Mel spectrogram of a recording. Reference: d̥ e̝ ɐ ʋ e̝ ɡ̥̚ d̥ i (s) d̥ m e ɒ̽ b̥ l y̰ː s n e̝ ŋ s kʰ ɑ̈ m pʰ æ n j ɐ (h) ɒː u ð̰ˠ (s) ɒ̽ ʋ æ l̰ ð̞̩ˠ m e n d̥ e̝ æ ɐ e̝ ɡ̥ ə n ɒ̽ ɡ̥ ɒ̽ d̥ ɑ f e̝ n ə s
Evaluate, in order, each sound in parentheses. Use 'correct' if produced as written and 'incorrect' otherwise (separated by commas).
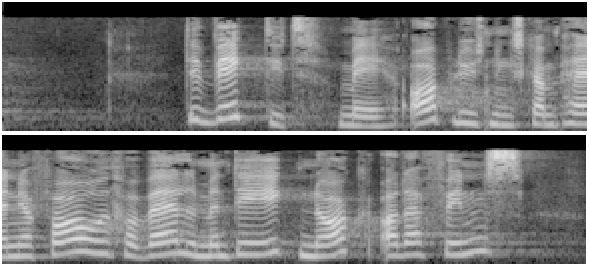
incorrect, incorrect, incorrect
